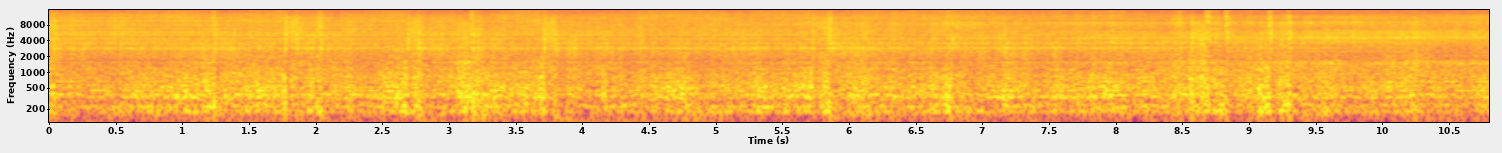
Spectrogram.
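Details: MIG welding a butt joint on roll cage tubing: steady, even sizzling crackle with no pops or sputter, a well-tuned weld. The outside bead looked good, and penetration was then checked through an inspection hole.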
